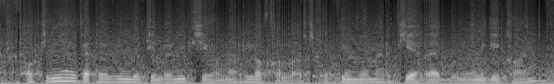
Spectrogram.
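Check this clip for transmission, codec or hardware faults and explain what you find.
One fault runs through the whole speech clip: low bit depth without dither. Grainy distortion tracks the speech and quiet passages sputter or drop out, likely from truncation to 4 bits, leaving noise roughly 10 dB below the signal. Unlike hiss, it moves with the sound.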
